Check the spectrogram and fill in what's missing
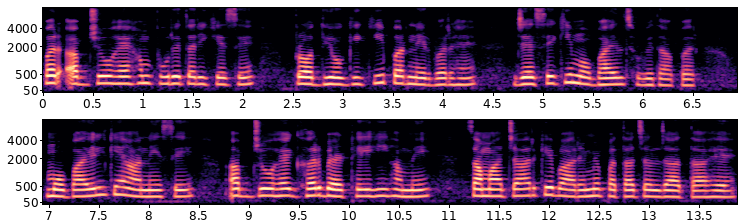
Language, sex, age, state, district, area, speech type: Hindi, female, 45-60, Rajasthan, Jaipur, urban, spontaneous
